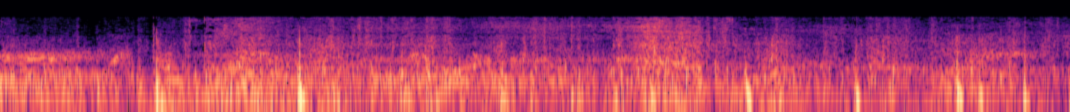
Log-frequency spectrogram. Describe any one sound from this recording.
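Footsteps thud quickly as someone runs.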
